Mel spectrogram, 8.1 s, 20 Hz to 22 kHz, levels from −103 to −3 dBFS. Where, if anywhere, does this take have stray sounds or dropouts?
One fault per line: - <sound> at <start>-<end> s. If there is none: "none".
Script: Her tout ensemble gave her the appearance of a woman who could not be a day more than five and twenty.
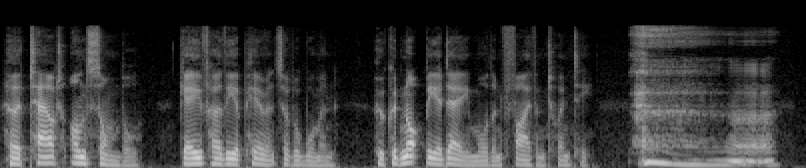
- sigh at 6.3-7.8 s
